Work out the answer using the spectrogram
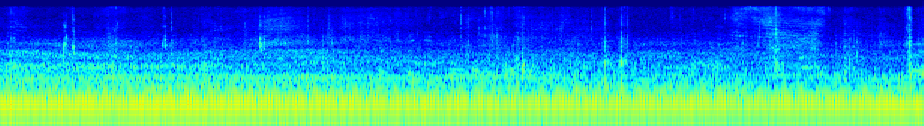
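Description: Chewing and biting on soy-sauce fried chicken with shredded green onion, heard as scattered crisp clicks, over a steady low hum.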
